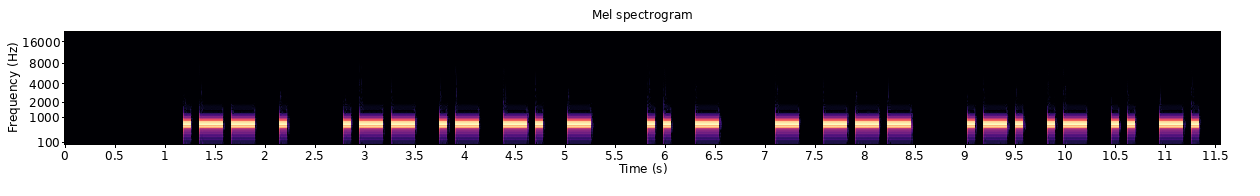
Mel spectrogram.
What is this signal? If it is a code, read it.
Morse code, heard as a keyed tone, about 15 wpm, 700 Hz. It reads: WE WANT IT TO RAIN
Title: Sentences from Top 1000 Words - Review Part 1 - 15wpm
